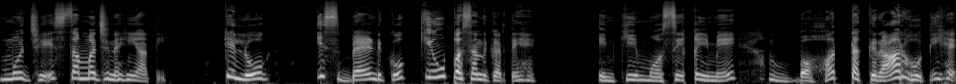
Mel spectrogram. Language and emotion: Urdu, disgusted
